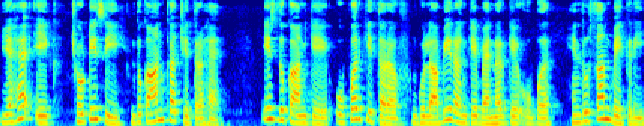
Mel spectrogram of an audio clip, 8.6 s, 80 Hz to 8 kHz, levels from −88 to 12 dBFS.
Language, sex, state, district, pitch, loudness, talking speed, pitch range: Hindi, female, Bihar, Madhepura, 170 Hz, -17 LUFS, 160 wpm, 150-205 Hz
